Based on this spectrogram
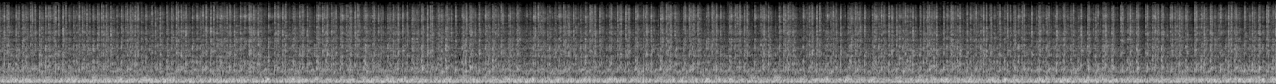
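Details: BluePrint 396 big-block crate engine for a 1970 Camaro SS, first outdoor run on the stand after oil priming and a timing check: loud, steady rumbling beat, no knocks, ticks or misfires; healthy, no leaks seen.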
